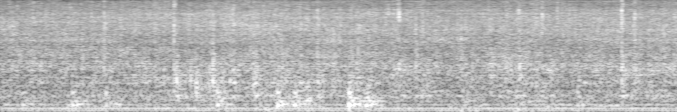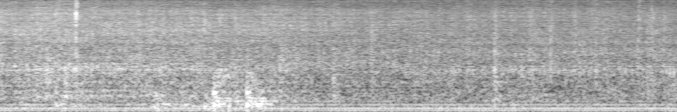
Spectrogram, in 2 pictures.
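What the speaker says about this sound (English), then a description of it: "Now we're just going to stir this around a little bit" Vegetables stir-frying in a pan, a steady close sizzle with occasional scraping and clatter as they are stirred, no talking.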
